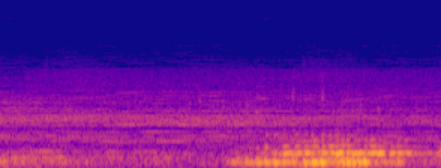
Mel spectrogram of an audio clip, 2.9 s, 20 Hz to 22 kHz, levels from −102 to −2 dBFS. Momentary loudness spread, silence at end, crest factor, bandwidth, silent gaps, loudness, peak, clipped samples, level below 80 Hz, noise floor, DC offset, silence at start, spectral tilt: 23 LU; 0 s; 16 dB; 4.6 kHz; none; -29 LUFS; -16 dBFS; under 0.1%; -56 dBFS; -50 dBFS; under 0.1%; 0 s; -11.5 dB/octave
